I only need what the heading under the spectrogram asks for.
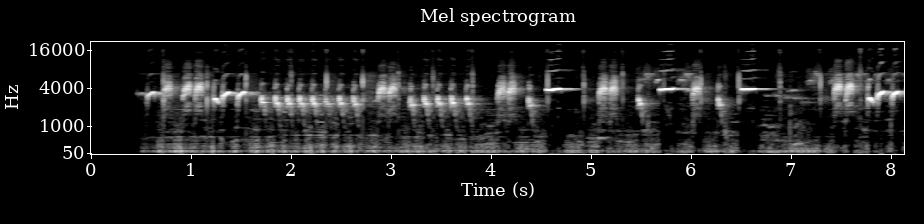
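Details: Sooty-headed bulbul, a kept songbird from Klaten, Central Java, singing loud and persistent: dense bursts of chattering notes, a fast run of repeated notes early on, then sharp whistled upslurs and clear flat whistles.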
